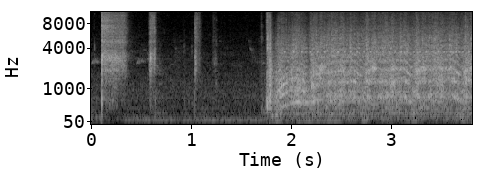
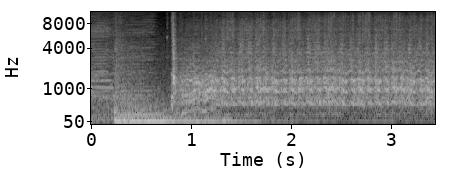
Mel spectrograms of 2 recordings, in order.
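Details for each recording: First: 1982 GMC C10 barn find with a homemade propane engine, sat over 25 years, compression test after working the shifter back and forth to get it to turn over: starter whirrs steadily with even compression pulses; about 122 psi, normal cranking with good compression. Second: 1982 GMC C10 with a homemade propane setup, sat for over 25 years: starter cranks steadily with a few sharp firing pops but never catches. Spark and compression are present; it seems starved of fuel.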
